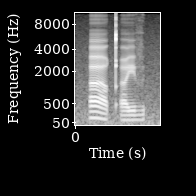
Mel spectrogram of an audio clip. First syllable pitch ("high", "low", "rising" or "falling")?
falling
